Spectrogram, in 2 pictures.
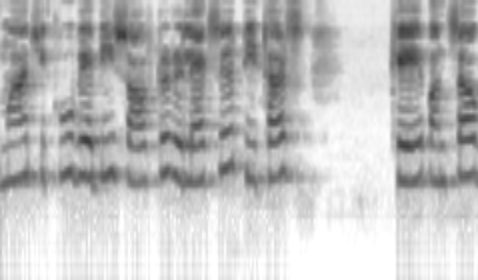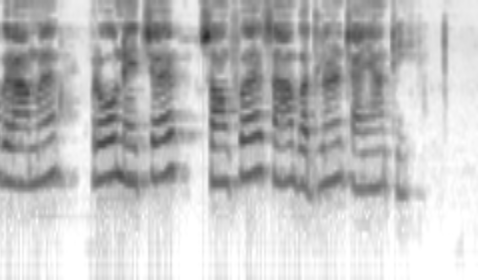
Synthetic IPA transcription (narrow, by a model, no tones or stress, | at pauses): mãːt͡ɕɪkuʋeːbisɔːfʈɾɪlɛːksʈiːt̪ʰəɾs | kʰeːpɐ̃ɲsɔɡɾaːmpɾoːneːt͡ɕəɾsɔːfeɾsãbɐd̪ʱələɽ̃t͡ɕaːɦijãt̪ʰiː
